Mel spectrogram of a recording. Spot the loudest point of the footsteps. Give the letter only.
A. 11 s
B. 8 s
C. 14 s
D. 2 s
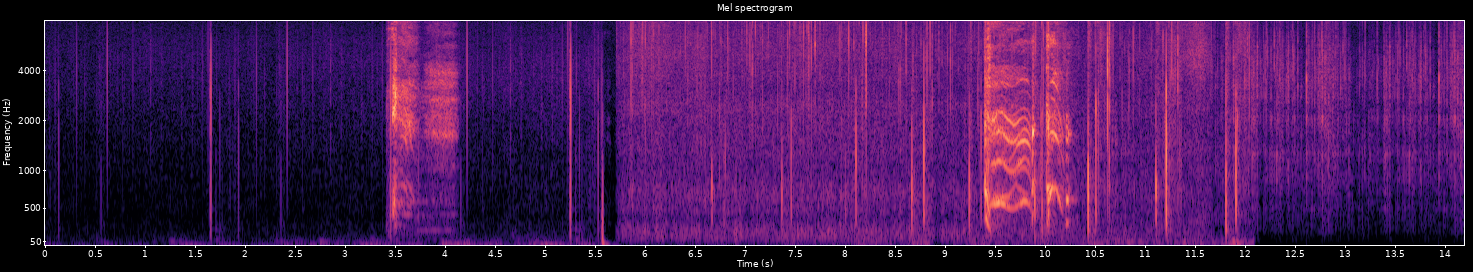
A.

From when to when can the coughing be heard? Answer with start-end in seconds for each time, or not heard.
3.4-4.1, 9.4-10.3.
